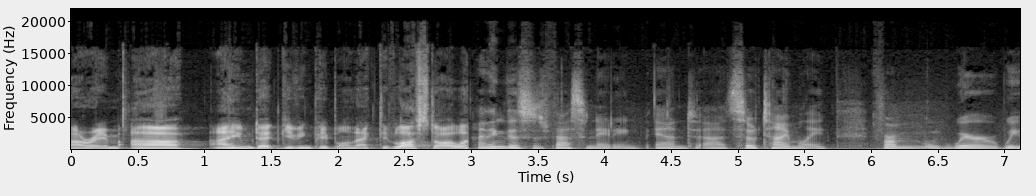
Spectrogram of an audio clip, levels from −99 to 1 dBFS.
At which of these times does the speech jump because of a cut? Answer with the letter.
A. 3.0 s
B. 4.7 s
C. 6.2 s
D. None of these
A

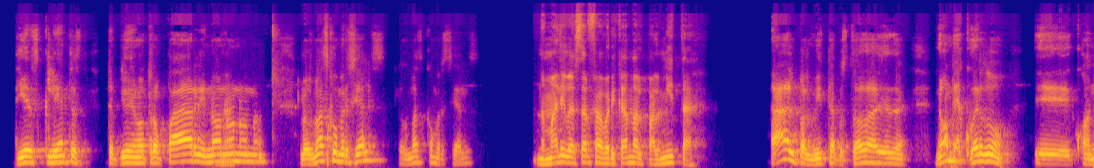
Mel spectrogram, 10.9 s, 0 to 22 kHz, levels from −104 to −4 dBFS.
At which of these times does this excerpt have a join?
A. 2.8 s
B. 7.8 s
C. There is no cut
C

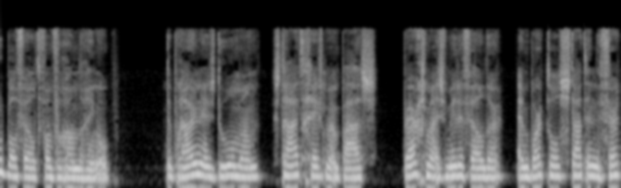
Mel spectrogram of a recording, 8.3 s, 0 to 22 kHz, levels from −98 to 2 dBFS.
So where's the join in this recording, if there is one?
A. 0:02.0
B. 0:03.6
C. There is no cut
C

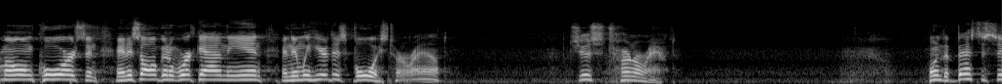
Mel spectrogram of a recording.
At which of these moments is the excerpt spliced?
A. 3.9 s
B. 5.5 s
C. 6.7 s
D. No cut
A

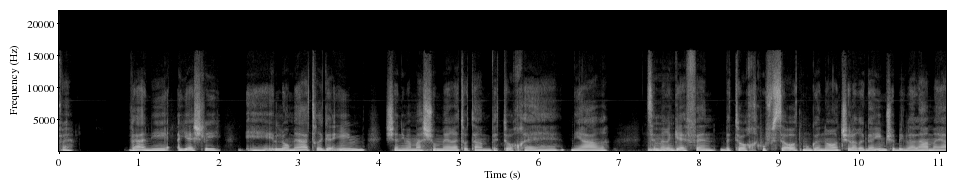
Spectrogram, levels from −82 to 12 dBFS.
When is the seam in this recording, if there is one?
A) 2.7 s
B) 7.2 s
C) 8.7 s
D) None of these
C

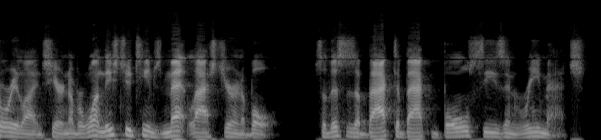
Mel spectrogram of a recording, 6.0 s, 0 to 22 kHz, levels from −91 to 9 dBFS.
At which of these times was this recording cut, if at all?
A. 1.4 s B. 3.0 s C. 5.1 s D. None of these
D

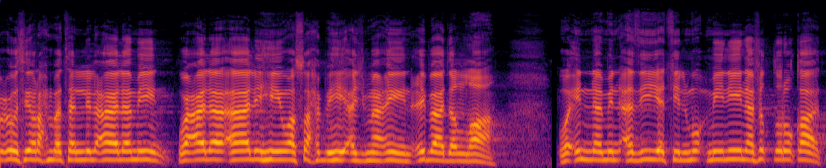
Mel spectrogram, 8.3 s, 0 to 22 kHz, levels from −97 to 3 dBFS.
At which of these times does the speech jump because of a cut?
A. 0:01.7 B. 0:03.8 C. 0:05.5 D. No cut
A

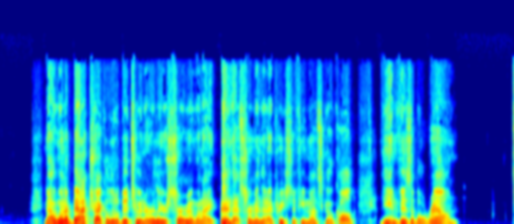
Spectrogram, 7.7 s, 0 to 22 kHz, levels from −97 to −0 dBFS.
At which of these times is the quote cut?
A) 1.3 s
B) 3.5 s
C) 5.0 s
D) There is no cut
D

